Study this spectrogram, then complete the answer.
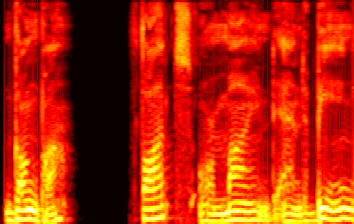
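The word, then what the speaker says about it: དགོངས་པ: Text, Gongspa, pronounced Gongpa, thoughts or mind, and being in the honorific form, divine mind.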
